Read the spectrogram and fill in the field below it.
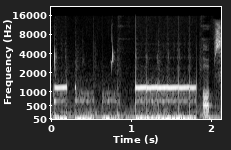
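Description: A timer alarm sounds a steady beep at the end.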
